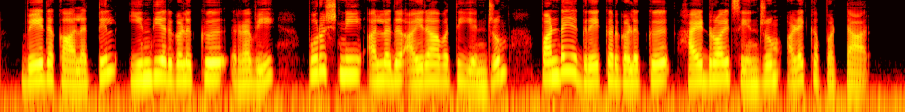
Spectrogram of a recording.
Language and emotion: Tamil, neutral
